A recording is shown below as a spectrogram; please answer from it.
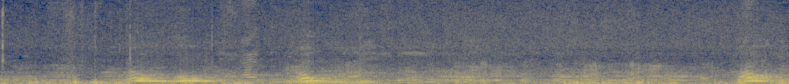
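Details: Alaskan huskies at a sled dog demo in Denali National Park, Alaska, eager to reach the sled harness; scattered barks and yelps come in short bursts amid a busy background of voices.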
